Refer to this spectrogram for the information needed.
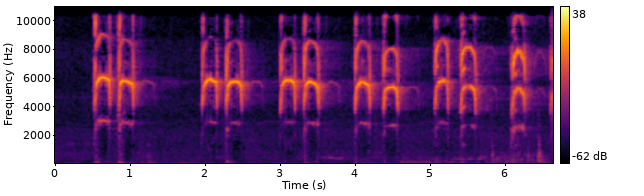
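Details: Calling female bar-winged prinia, a lure for stirring males into song: after a brief pause, sharp high chirps come in steady doubled pairs, roughly one pair each second, clean and loud against near silence.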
